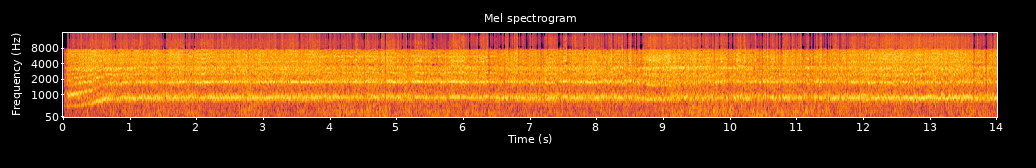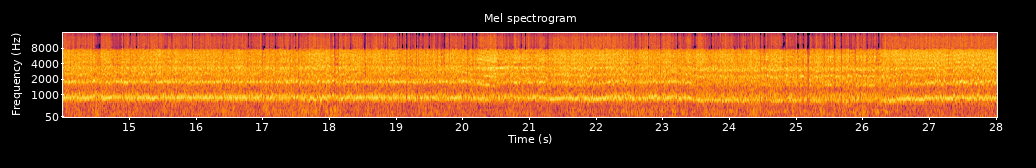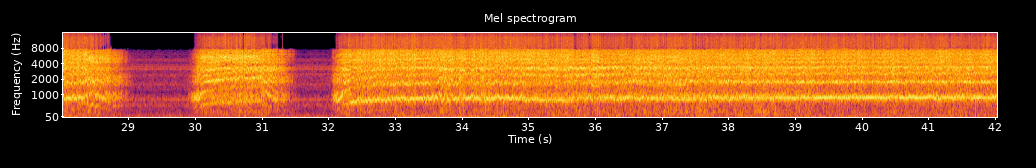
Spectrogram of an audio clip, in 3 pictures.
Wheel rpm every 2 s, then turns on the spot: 200, 230, 230, 230, 230, 230, 220, 230, 230, 230, 220, 220, 200, 190, 50, 80, 160, 210, 220, 240, 230.
none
